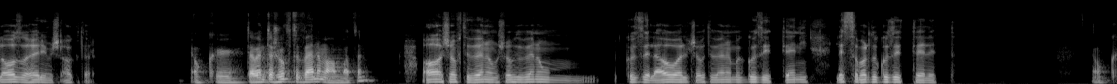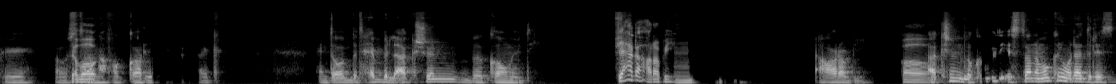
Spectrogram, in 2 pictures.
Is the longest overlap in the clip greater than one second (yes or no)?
no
